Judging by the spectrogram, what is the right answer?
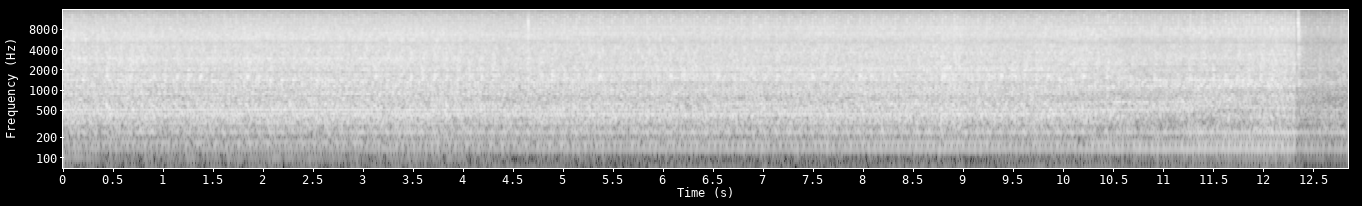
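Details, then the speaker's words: Hyundai Getz, fully cold engine after a day parked, fresh oil without additive: fast light hydraulic lifter ticking about three per second over idle, slightly shorter than on old oil but still present. "Также после замены масла, после долгого простоя гидрики стучат. Стук по продолжительности, конечно, уже немножко меньше, чем на старом масле, но все равно присутствует."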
